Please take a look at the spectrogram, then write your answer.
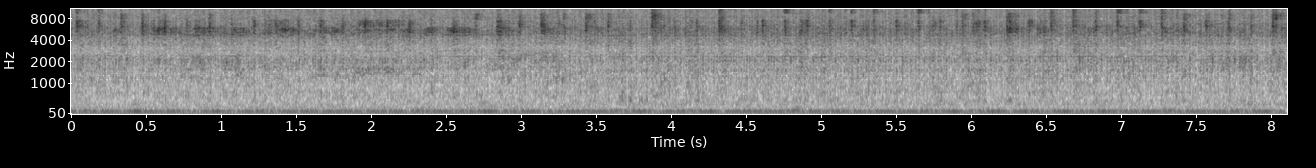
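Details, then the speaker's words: Ford Mustang small-block 351/302 Windsor V8 at idle: loud constant airy hiss over low rumble, unmetered air past MAF leaking by cylinder 7 injector O-ring despite new bushings; misfires at WOT; vacuum leak. "you can even hear it from over here it's so loud now"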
